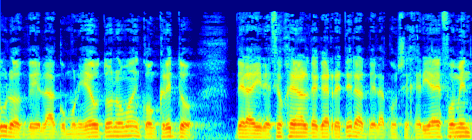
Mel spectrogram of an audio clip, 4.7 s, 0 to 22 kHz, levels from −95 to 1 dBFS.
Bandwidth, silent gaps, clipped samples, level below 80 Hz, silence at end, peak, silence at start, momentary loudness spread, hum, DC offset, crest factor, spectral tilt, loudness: 15.5 kHz; none; under 0.1%; -50 dBFS; 0 s; -4 dBFS; 0 s; 6 LU; none; under 0.1%; 18 dB; -6 dB/octave; -23 LUFS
